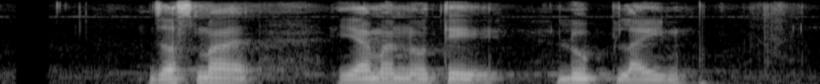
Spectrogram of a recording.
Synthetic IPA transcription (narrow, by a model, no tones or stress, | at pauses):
d͡zʌsmajamanot̪eluplajn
